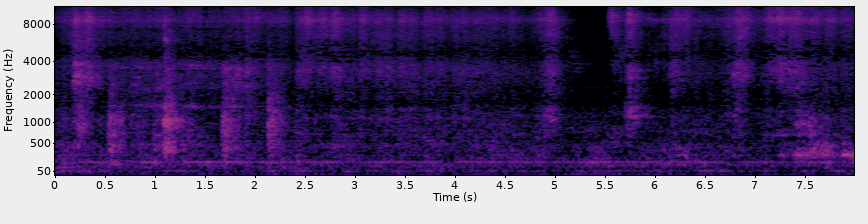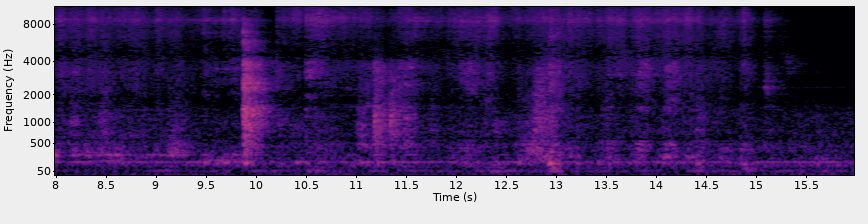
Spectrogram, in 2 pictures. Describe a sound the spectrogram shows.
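A cloth rubs and wipes against a cabinet surface.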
